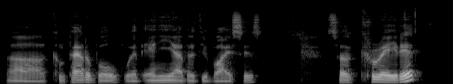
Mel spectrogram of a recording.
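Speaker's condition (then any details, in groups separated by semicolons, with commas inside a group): No condition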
